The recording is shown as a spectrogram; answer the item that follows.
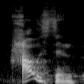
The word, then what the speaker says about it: Houston: House Street's pronounced Houston, not Houston.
